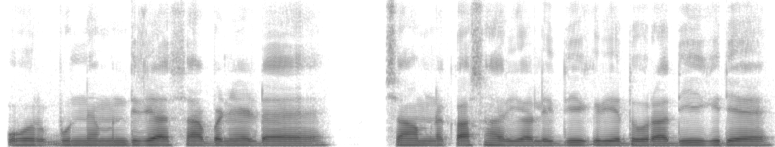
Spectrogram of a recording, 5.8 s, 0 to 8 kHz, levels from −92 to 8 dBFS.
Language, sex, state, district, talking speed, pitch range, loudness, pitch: Marwari, male, Rajasthan, Churu, 165 wpm, 110-120 Hz, -27 LUFS, 115 Hz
